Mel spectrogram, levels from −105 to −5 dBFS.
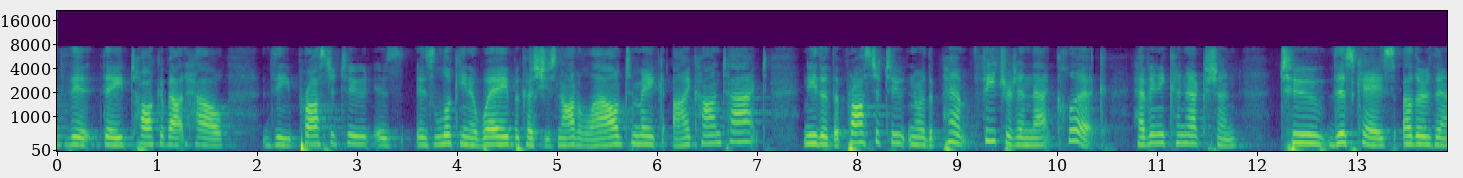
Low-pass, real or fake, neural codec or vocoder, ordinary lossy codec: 7.2 kHz; real; none; AAC, 48 kbps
